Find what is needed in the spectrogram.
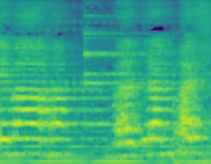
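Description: Women's voices chanting Vedic Sanskrit verses together in a steady recitation over a low, unchanging drone, with a brief pause a little under a second in.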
